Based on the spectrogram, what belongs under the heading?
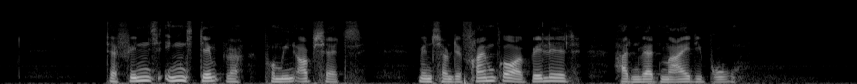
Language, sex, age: Danish, male, 61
